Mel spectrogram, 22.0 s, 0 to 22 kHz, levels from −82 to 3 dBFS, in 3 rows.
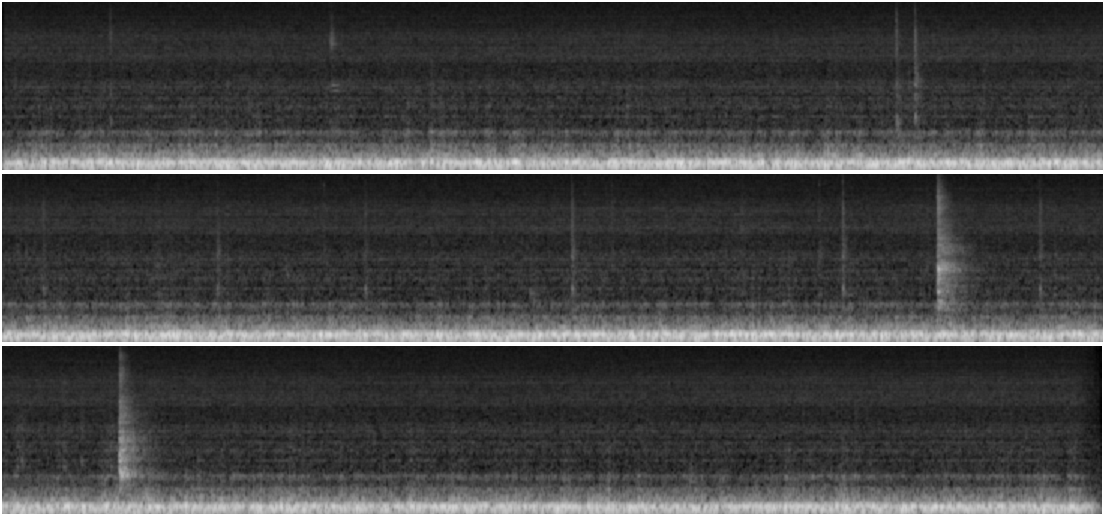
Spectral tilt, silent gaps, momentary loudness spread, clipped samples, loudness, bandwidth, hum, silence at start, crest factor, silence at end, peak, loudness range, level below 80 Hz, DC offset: -7.5 dB/octave; none; 3 LU; under 0.1%; -20 LUFS; over 20 kHz; none; 0 s; 14 dB; 0 s; -4 dBFS; 1 LU; -26 dBFS; under 0.1%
